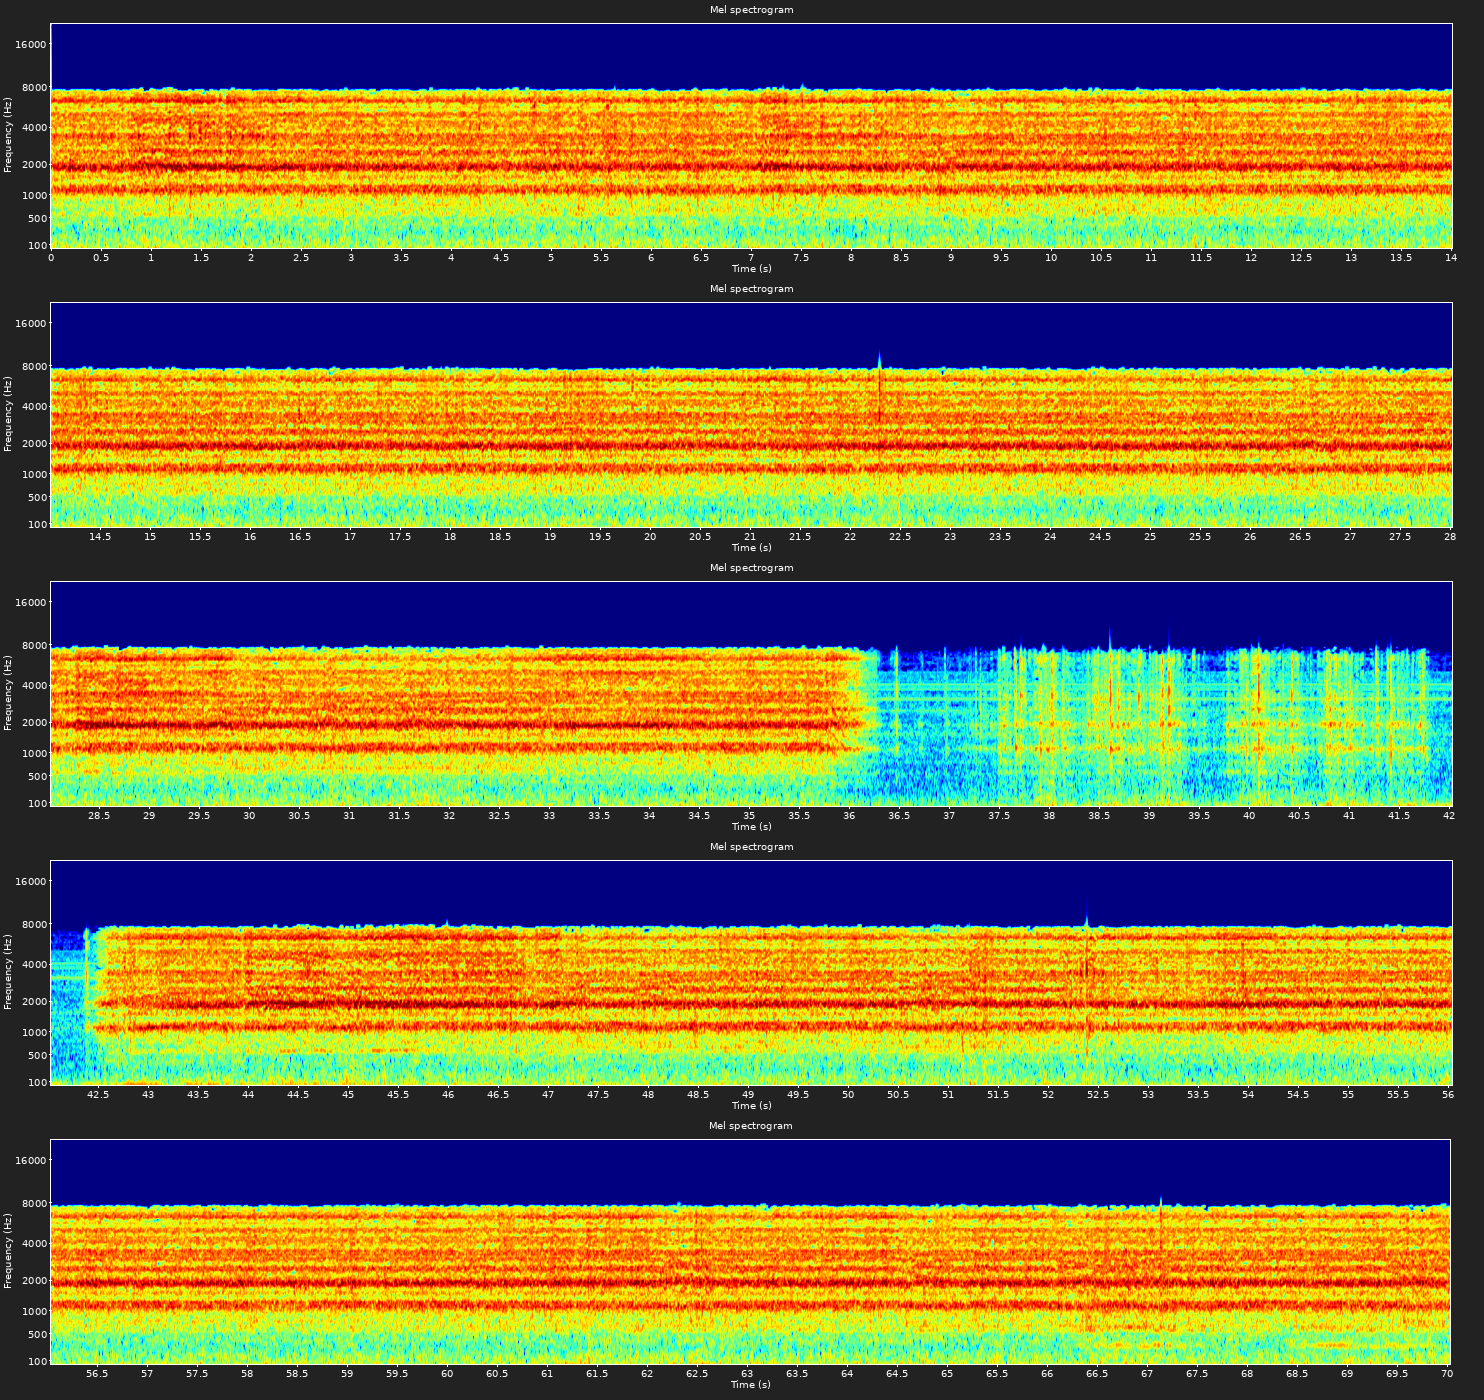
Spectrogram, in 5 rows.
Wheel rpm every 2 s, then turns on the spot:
160, 160, 160, 160, 160, 160, 160, 160, 160, 160, 160, 160, 160, 160, 160, 160, 160, 150, 20, 20, 20, 90, 160, 160, 160, 160, 160, 160, 160, 160, 160, 160, 160, 160, 160.
38-42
